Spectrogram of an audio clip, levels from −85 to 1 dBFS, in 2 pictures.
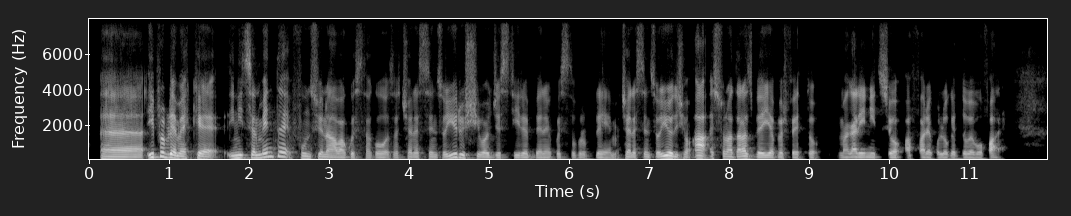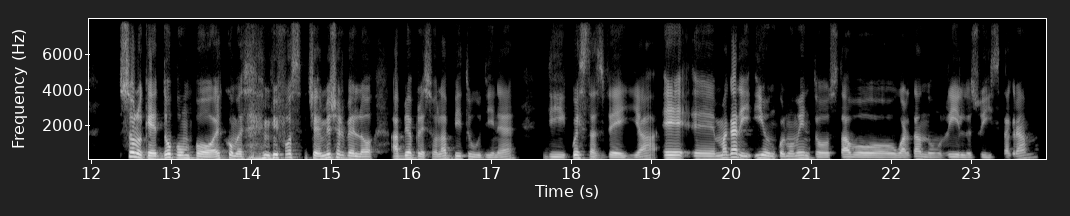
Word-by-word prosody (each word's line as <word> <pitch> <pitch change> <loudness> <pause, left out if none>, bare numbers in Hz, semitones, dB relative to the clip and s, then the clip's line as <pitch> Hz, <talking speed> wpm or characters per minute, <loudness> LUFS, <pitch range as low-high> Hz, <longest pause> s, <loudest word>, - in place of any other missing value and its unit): Ehm, 120 -3 +2
il 200 - +4
problema 195 - +4
è 130 - -1
che, 135 -4 0
inizialmente, 175 - 0
funzionava 115 -7 -2
questa 105 0 -9
cosa, 100 +1 -6
cioè, 105 +3 -9
nel 110 - -4
senso 115 0 -8
io 175 +11 +1
riuscivo 160 - -2
a 110 - 0
gestire 105 0 -6
bene 100 -1 -7
questo 100 +1 -11
proble 95 -1 -8
cioè 115 +5 -3
nel 110 - -3
senso 115 -1 -6
io 150 0 +6
dicevo: 115 -1 -6
"Ah, 150 0 +4
è 125 - -8
suonata 125 0 -3
la 135 - +4
sveglia, 110 -5 0
perfetto, 95 -3 -8 0.2
magari 110 +1 -1
inizio 105 -1 -4
a 105 0 -7
fare 100 0 -5
quello 95 0 -7
che 100 - -6
dovevo 95 -1 -6
fare"; 95 - -4 0.8
solo 240 -4 +6
che 145 -3 +6
dopo 190 0 +5
un 155 -1 +3
po' 125 -6 +6
è 145 - +2
come 135 -3 +3
se 130 +5 -1
mi 175 +2 +6
fosse 190 +2 -2
cioè 150 +1 +3
il 140 - +4
mio 185 - +6
cervello 145 - +2 0.2
abbia 140 +4 +2
preso 135 -4 -2
l'abitudine 130 -3 -3 0.3
di 115 -1 -4
questa 165 -8 +1
sveglia 105 +4 -2
e, 165 -1 +4
ehm, 140 -2 0
magari, 175 -1 +4
io 160 -1 +2
in 135 - -2
quel - - -2
momento 135 -5 -1
stavo 110 -2 0
guardando 110 +2 -3
un 105 -1 -10
reel 115 -4 -3
su 105 - -15
Instagram, 135 - -7
120 Hz, 180 wpm, -23 LUFS, 105-150 Hz, 0.8 s, io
